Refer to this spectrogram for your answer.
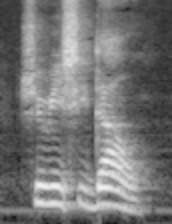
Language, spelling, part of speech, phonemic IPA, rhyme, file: Dutch, suïcidaal, adjective, /ˌsy.i.siˈdaːl/, -aːl, Nl-suïcidaal.ogg
- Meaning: suicidal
